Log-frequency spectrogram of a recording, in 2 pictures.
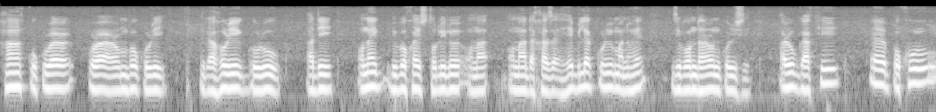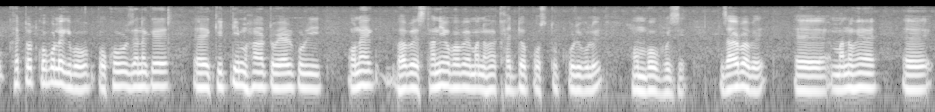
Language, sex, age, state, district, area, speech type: Assamese, male, 60+, Assam, Dibrugarh, rural, spontaneous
